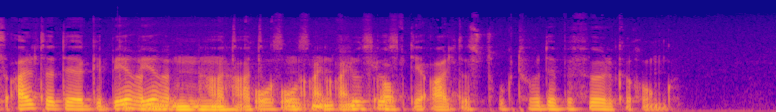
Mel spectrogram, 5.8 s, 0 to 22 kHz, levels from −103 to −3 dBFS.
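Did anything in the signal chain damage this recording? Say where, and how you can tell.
Yes. From about 0.88 s to 2.98 s the speech is doubled: a second, full-band copy trails the original by roughly a fifth of a second at close to the same level, with no decay or room colour, and it switches on and off abruptly at both ends. This is a doubled audio track, most likely from the signal being captured twice, once through a slower monitoring or buffering path, and both copies mixed together.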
